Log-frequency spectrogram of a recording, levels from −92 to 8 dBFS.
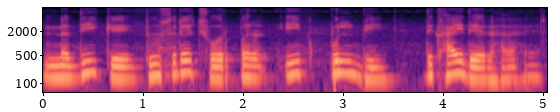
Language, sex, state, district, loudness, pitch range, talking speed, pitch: Hindi, female, Uttar Pradesh, Lucknow, -17 LUFS, 130-165 Hz, 145 wpm, 140 Hz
